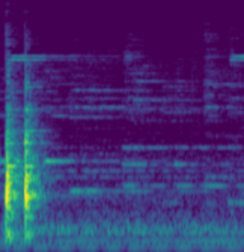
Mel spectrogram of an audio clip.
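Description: Two sharp knocks, a spatula striking the rim of a glass mixing bowl, in quick succession at the very start with a brief ringing after each, over background music.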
